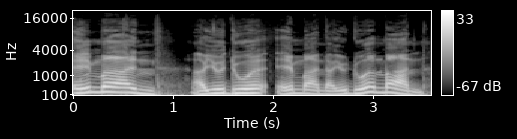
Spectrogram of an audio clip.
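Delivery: put-on Jamaican accent, slow, loud and drawn out. Playing a game-show contestant named Kendall: put-on Jamaican accent. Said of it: "how good my accent sounds".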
